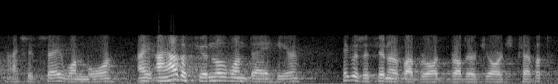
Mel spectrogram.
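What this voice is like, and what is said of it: Irish accent. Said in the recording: “he heard the Irish accent”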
